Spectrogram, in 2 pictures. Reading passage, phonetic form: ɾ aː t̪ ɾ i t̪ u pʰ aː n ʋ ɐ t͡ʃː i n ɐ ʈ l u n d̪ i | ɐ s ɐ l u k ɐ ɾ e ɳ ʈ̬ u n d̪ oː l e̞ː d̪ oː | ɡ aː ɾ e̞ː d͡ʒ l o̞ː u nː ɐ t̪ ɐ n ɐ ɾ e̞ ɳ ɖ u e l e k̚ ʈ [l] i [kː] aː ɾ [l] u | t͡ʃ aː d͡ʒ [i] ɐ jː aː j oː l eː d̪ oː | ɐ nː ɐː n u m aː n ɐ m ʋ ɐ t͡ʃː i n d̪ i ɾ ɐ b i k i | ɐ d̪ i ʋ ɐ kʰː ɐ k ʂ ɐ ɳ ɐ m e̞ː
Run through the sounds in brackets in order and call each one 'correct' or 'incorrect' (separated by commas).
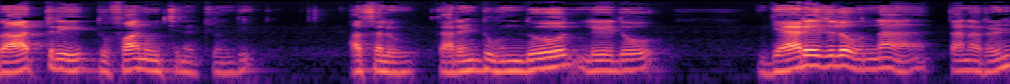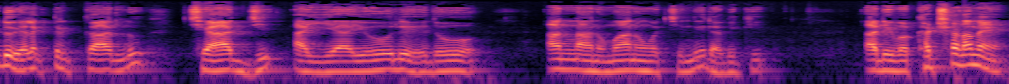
incorrect, correct, correct, correct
